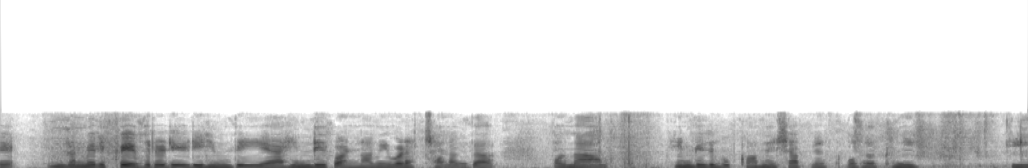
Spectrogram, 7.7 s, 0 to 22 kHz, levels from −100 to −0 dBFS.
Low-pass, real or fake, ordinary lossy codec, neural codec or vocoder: 7.2 kHz; fake; none; codec, 44.1 kHz, 3.4 kbps, Pupu-Codec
